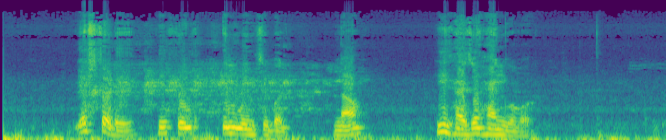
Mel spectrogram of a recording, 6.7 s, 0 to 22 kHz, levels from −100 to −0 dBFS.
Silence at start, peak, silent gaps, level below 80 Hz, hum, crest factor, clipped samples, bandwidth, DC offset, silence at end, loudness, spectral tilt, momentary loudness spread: 0.05 s; 0 dBFS; none; -24 dBFS; none; 10 dB; 0.3%; 16 kHz; under 0.1%; 0 s; -10 LUFS; -6 dB/octave; 20 LU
